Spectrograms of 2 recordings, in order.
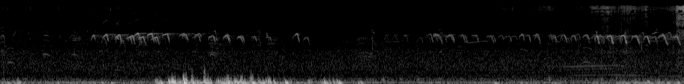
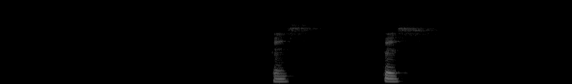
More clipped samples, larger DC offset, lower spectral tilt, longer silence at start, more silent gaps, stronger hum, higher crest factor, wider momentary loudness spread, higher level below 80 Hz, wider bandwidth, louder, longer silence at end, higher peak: neither; neither; first, -5.5 dB/octave vs -3.5 dB/octave; second, 0 s vs 2.7 s; neither; neither; second, 22 dB vs 28 dB; first, 19 LU vs 16 LU; first, -34 dBFS vs under -90 dBFS; first, 17 kHz vs 7.6 kHz; first, -32 LUFS vs -50 LUFS; second, 0 s vs 1.3 s; first, -10 dBFS vs -30 dBFS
